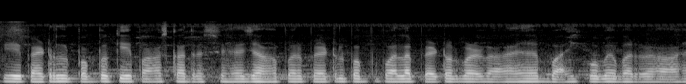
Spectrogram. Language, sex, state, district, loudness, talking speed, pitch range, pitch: Hindi, male, Chandigarh, Chandigarh, -18 LUFS, 185 wpm, 125-130 Hz, 130 Hz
